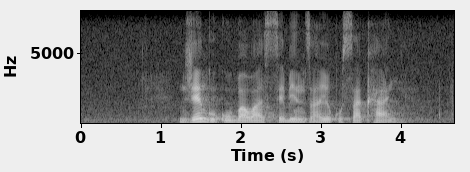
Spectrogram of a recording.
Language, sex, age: Xhosa, male, 20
